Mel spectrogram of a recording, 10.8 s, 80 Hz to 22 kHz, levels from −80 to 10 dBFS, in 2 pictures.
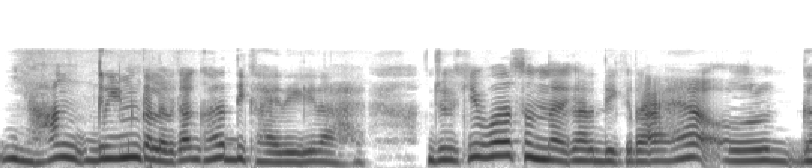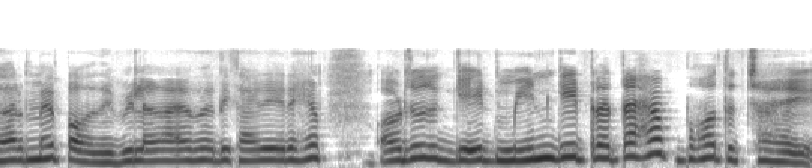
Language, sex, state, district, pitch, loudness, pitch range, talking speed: Hindi, female, Uttar Pradesh, Hamirpur, 225 Hz, -15 LUFS, 210-260 Hz, 210 wpm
